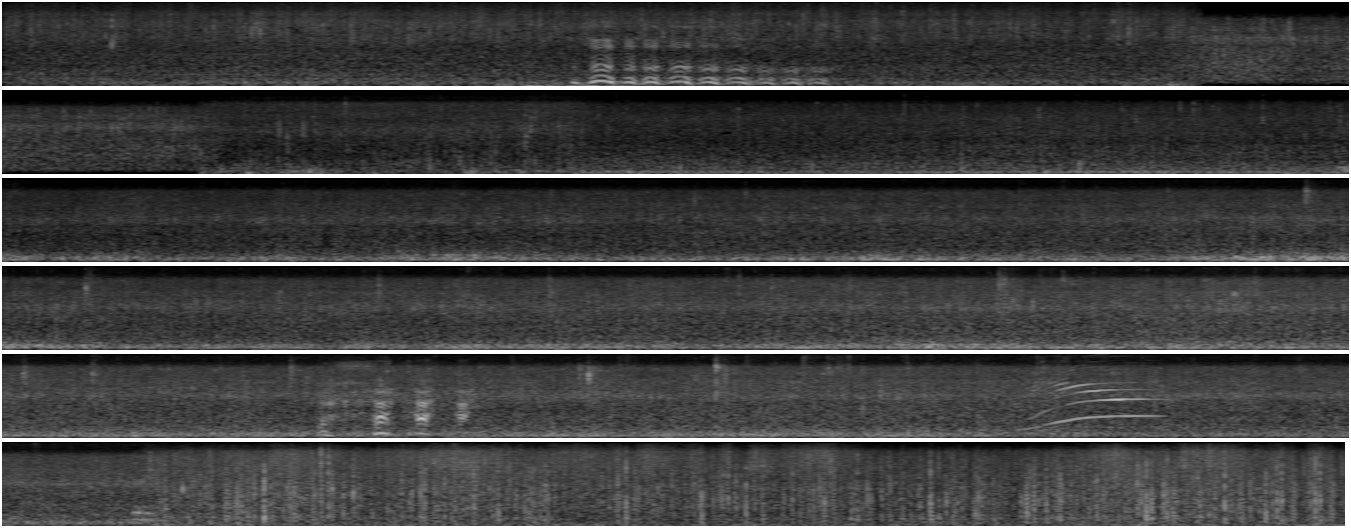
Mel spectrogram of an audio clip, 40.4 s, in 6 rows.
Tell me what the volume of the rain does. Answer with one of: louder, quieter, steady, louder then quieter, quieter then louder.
louder.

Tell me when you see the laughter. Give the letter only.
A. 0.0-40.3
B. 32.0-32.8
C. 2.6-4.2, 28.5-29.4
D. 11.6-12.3
C.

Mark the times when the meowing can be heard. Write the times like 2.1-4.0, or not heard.
32.0-32.8.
